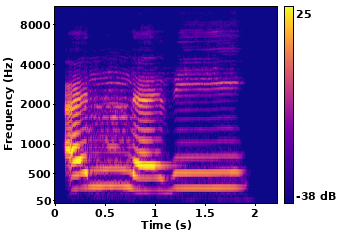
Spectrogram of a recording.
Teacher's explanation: ذال کی ادائیگی میں شدت نہیں ہوگی, سیٹی نہیں ہوگی, ٹھیک ہے, نرمی سے ادا کرنا ہے. الذی یا ساکن حرف مدہ ہے, ایک الف کے برابر کھینچیں گے.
